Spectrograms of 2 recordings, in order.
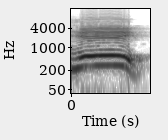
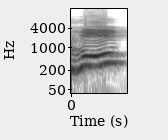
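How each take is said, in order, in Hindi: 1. स्वर ज़ोर से और लंबा खींचा गया है। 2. स्वर छोटा है, खींचा नहीं गया है। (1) "और दूर है तो कहते हैं" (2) "थोड़ी नजदीक तक आवाज जाती है"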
